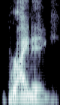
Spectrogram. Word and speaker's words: Breinig: Look at, so it's Breinig? Breinig. Yep. Breinig.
